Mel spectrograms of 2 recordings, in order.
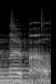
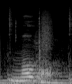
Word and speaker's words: Mobile: the cell phone a mobile phone but that is incorrect it is mobile did you see the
